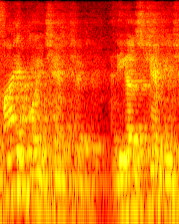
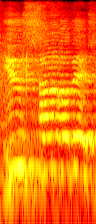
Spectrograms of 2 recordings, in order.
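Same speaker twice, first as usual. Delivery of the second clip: mock outburst; 13 semitones higher, 5 dB louder than usual. Shown as a demonstration. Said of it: "Is that funny?".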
